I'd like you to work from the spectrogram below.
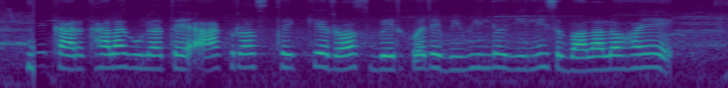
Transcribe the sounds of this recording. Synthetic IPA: d͡ʒekaɾkʰalaɡulat̪eʔakɾɔst̪ʰekːeɾɔsbeɾkɔɾebibʱinːɔd͡ʒilisbalalɔɦɔee

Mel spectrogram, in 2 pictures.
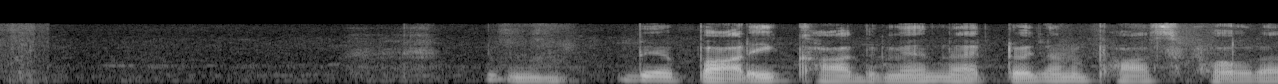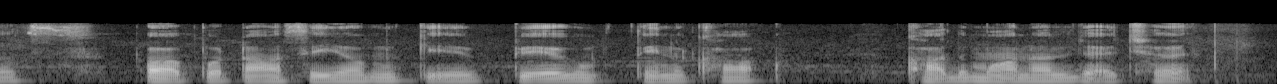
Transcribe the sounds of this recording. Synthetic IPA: beːpaːɾikʰːaːd̪mẽnɛːʈɾoːd͡ʒənpʰaːspʰoːɾəs | ɔpoːʈãːsɪjəmkepeːɡt̪ɪnkʰa | kʰaːd̪maːnəld͡ʒaːt͡ʃʰɛ

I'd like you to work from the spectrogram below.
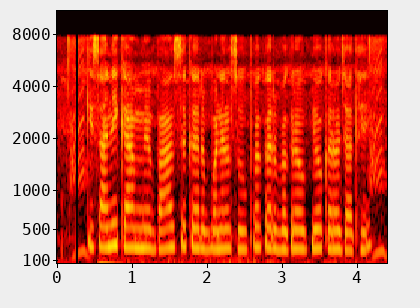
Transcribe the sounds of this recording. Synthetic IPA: kɪsaːnikaːmːẽbãːskəɾbɐnəlsuːpəkəɾbɐɡɾəʊpjoːɡ̚kɐɾəd͡ʒaːt̪ɦeː

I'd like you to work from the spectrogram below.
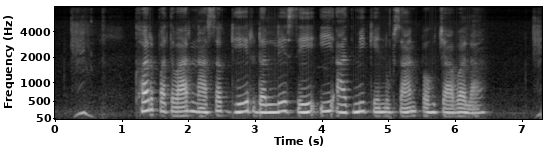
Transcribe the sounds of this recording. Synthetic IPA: kʰəɾpət̪ʋa̰ːɾnaːsək̚ɖʱeːɾɖəlːeseiaːd̪mikenʊksaːnpəɦʊ̃t͡ʃa̰ʋəla̰ː

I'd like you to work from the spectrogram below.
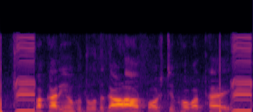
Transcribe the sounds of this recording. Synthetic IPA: bəkəɾijõked̪uːd̪ʱɡaːl̤aɔːɾpoːsʈikɦoːʋət̪ɦɛː

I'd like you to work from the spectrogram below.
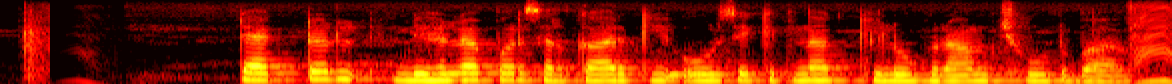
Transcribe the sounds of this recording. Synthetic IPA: ʈɛːk̚ʈəɾleɦlapɐɾsɐɾkaːɾkiʔoːɾsekɪt̪nakɪloːɡɾaːmt͡ʃʰuːʈbaː

